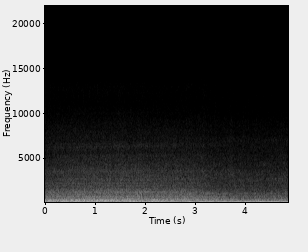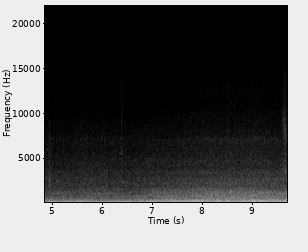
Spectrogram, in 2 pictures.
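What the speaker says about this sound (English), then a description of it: "I'm gonna go ahead and start the tanker up, or start up the PTO, which runs the tanker kind of." A tractor idles with its PTO engaged to run a manure tanker, giving a loud, steady low diesel rumble with a faint mechanical drone throughout and no speech.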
